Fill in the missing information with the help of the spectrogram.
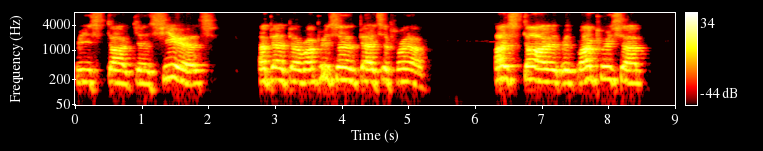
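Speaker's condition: Down syndrome

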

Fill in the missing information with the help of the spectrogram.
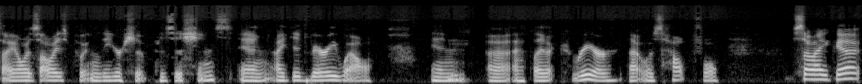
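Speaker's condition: Cleft palate, severe; experimental plastic surgery

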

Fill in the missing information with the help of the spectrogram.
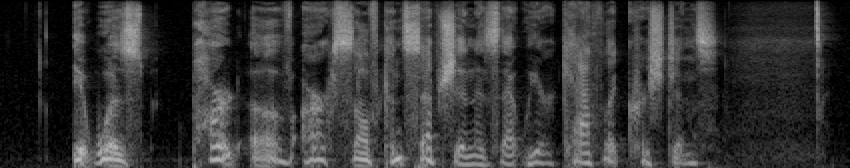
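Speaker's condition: Repeated vocal cord surgery; 19 vocal cord surgeries, 25 surgeries total, Hodgkin's lymphoma diagnosed at age 36, cancer three times; few weeks after 19th vocal cord surgery at University of Michigan

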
